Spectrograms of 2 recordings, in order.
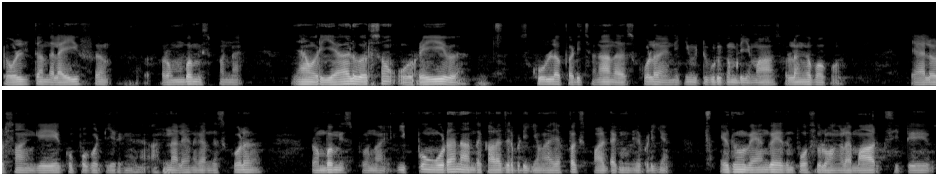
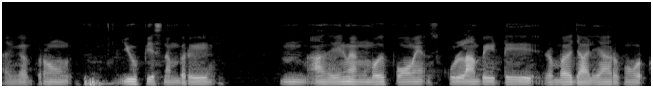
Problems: none marked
